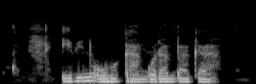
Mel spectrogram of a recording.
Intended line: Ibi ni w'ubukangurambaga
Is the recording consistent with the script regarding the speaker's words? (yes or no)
yes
